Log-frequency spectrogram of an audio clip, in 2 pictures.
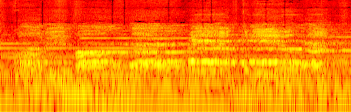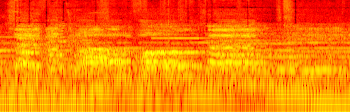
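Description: Church choir singing long, sustained notes, the voices moving slowly from one held pitch to the next.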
